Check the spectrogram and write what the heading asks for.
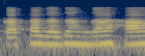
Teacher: कंठ और निचली जीभ के स्पर्श से बोले जाने वाले वर्ण कंठ कहलाते हैं। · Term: कंठ ध्वनि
